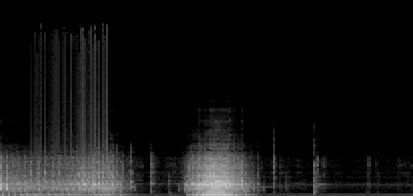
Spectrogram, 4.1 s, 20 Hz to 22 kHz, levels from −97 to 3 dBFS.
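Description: Filter restarted on every block, from 0.31 to 1.11 s: a filter in the chain loses its stored state at each block boundary and starts again from silence, so every block opens with a small transient. These transients repeat every 10 ms, which blends into a 100 Hz buzz laid over the sound. The buzz rises and falls with the level of the audio, growing stronger on louder passages and fading as the sound quietens.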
